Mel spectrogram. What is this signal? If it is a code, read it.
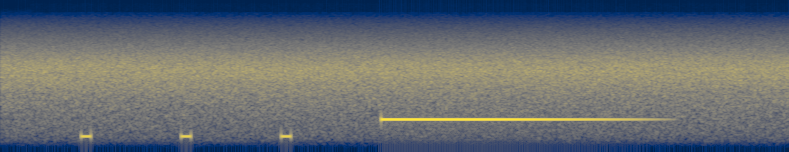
Radio time signal (three low pips and a long one an octave up, as on NHK), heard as pips, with radio hiss and a squelch burst at the end.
